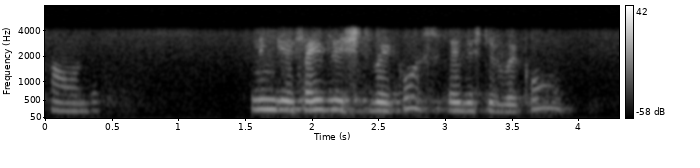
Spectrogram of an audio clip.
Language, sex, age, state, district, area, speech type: Kannada, female, 18-30, Karnataka, Tumkur, urban, conversation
